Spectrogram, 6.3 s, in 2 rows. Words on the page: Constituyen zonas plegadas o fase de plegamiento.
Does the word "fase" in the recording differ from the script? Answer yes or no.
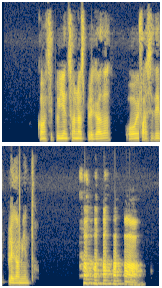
no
